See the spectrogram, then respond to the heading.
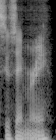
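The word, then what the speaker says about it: Sault Ste. Marie: written I know it's Su St Marie it just it's spelled Salt St Marie but I know it's Sue yes I know that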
